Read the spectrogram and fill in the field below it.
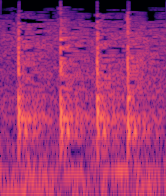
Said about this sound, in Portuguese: Deu na porta.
